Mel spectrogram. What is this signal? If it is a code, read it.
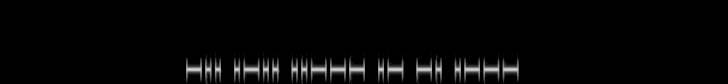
Morse code, heard as a keyed tone, about 25 wpm, 700 Hz. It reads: DL2ANJ
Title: DXCC-100 Call Signs - 6 Characters - Repeated 3x - 25wpm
